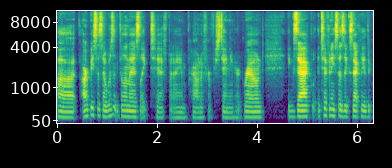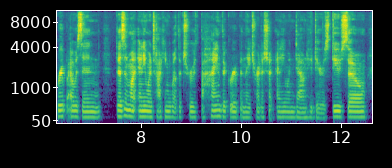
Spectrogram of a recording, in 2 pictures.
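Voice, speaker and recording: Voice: medium pitch, little pitch movement, brisk. Casting: live podcast co-host, middle-register voice, informal discussion style, chatty phrasing. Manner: conversational, peppered with "like". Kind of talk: casual discussion, reading out live comments.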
